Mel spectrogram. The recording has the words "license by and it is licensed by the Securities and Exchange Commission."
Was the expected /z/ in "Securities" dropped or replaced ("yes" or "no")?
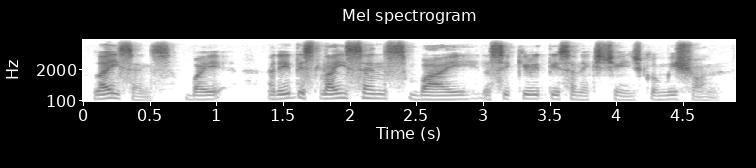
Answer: yes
